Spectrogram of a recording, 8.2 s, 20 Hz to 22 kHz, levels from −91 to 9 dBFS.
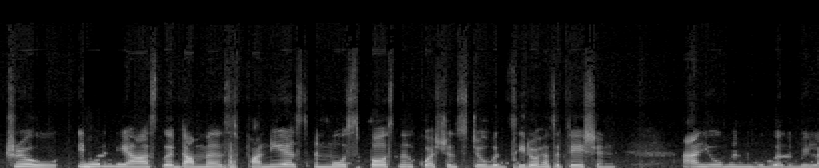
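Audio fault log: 0.85–1.23 s, 3.13–3.18 s, 4.98–5.07 s, 7.25–7.36 s and 7.61–7.92 s: speech suppressed in double talk. The talker's level sags while the far end also speaks, deepest by about 15 dB in the first stretch and about 10 dB in the last, only about 5 dB in the short ones. The likely cause is the echo canceller treating overlapping talk as echo and turning everything down.
3.48–3.62 s and 5.01–5.09 s: other side's voice leaking through. Brief, faint scraps of a second voice, roughly 30 dB below the talker, surface under the speech. The likely cause is the loudspeaker playback reaching the microphone without being fully cancelled. The second scrap coincides with a suppression dip.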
